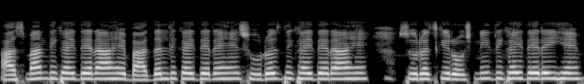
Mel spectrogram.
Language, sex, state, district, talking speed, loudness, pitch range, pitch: Chhattisgarhi, female, Chhattisgarh, Raigarh, 235 wpm, -13 LUFS, 255-270 Hz, 260 Hz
